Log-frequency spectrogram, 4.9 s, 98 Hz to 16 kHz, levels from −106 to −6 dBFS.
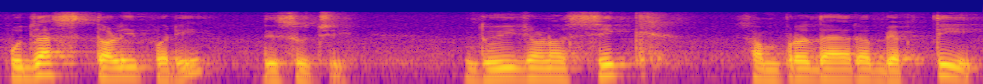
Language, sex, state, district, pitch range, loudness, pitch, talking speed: Odia, male, Odisha, Khordha, 125-155 Hz, -19 LUFS, 130 Hz, 110 wpm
